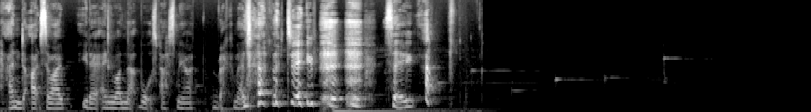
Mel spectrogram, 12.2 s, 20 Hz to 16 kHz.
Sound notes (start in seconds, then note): 3.6 laughs; 7.2 uplifting instrumental music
